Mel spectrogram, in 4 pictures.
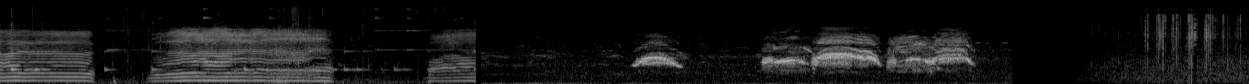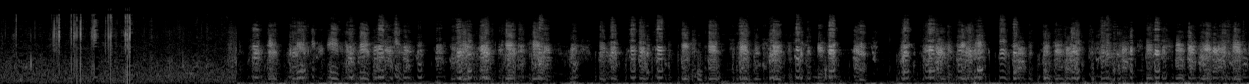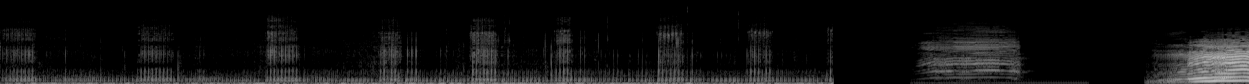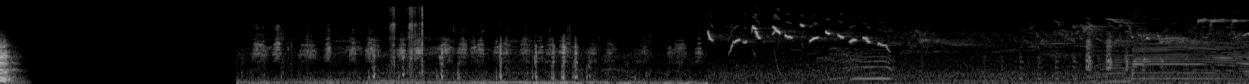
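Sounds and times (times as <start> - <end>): cow mooing: 0.0 - 3.4, 34.1 - 35.2, 36.5 - 37.8, 48.6 - 49.9
ducks quacking: 14.8 - 25.0, 39.9 - 46.4, 47.6 - 49.9.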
